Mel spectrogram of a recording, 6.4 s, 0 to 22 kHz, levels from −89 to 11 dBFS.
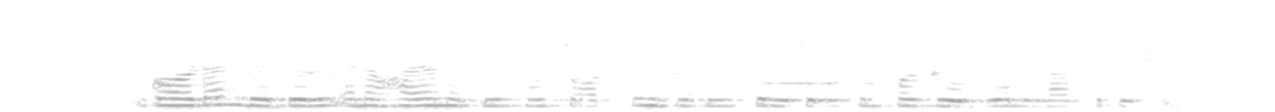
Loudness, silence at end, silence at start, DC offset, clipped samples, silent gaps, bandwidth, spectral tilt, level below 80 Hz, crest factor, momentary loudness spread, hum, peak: -63 LUFS; 0.45 s; 0.65 s; under 0.1%; under 0.1%; 5.41-5.47 s; 7.6 kHz; -5 dB/octave; under -90 dBFS; 18 dB; 9 LU; none; -46 dBFS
